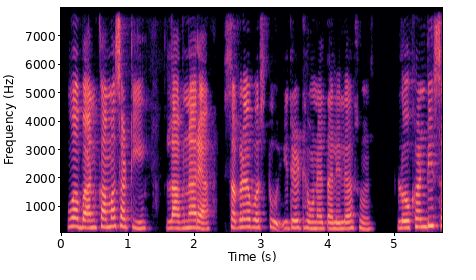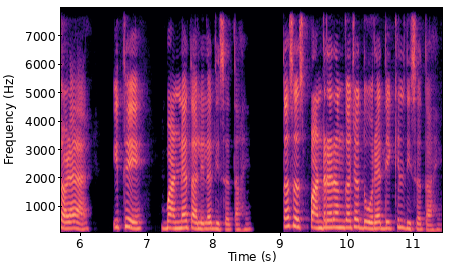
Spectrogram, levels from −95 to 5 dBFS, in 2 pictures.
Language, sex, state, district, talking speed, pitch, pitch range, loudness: Marathi, female, Maharashtra, Aurangabad, 120 wpm, 235 Hz, 220-260 Hz, -17 LUFS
